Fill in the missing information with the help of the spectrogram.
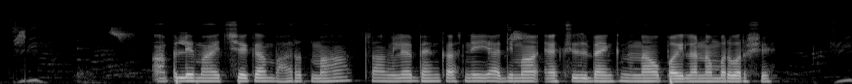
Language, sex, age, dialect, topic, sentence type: Marathi, male, 18-24, Northern Konkan, banking, statement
